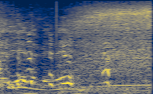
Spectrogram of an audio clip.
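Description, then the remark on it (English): A Henry the Hoover vacuum cleaner with a smiley face runs with a loud, steady hissing whoosh of suction. A whining motor tone wavers at first, then settles into an even hum beneath the rushing air. “yesterday's guest, which was a man with a Hoover”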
